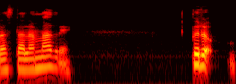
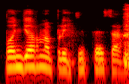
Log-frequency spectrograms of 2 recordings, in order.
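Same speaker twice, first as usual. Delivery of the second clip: put-on Italian accent. Coworker Lorela greeting her each morning, light Italian accent. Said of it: "y con acento italiano".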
